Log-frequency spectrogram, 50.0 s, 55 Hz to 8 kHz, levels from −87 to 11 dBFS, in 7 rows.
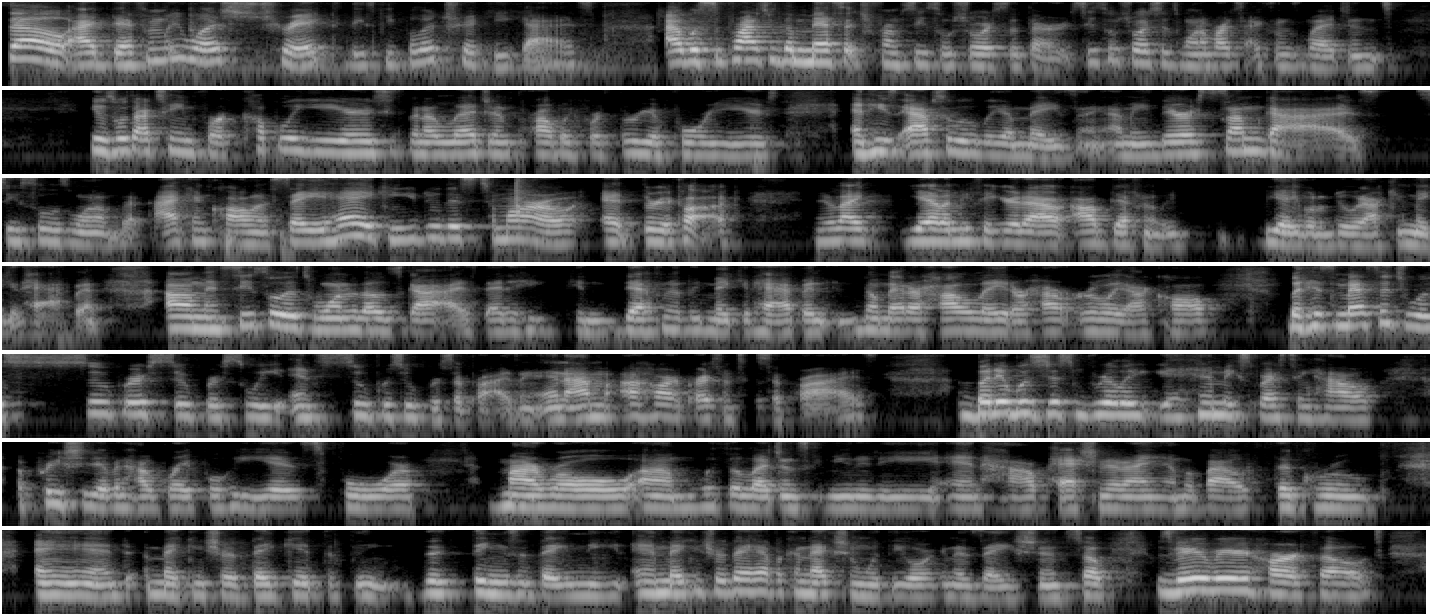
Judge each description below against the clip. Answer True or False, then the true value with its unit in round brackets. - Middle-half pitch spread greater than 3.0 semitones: True (3.8 semitones)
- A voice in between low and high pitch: True (180 Hz)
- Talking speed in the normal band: False (240 wpm)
